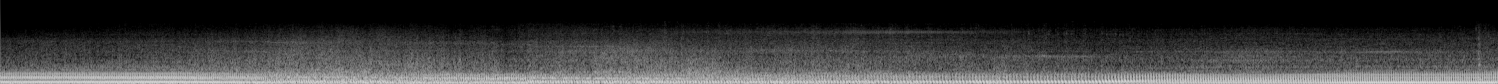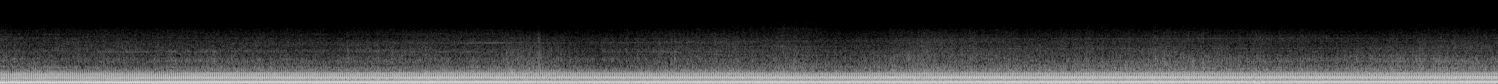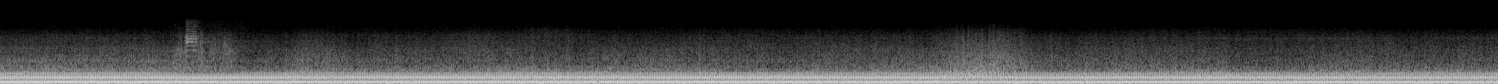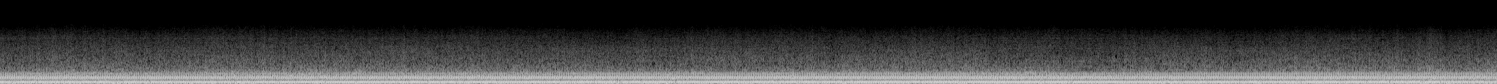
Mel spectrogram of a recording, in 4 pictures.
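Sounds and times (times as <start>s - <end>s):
scooter engine accelerating: 0.0s - 59.9s.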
